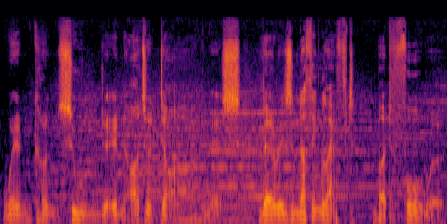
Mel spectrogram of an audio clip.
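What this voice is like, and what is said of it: Deep character voice impression. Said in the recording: “my terrible impression ... Not quite as deep as I imagine him”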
